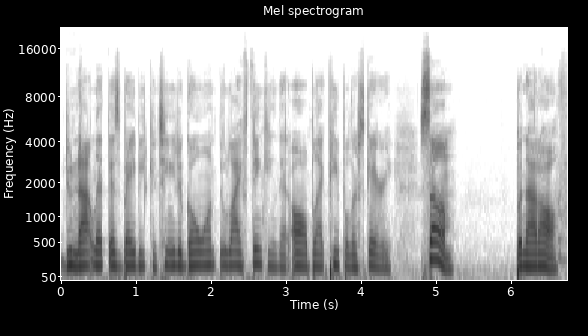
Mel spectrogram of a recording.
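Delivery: low, soft elder's admonition; imitated grandmother. Grandmother to granddaughter on a teachable moment, low imitated lecture. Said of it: "I could hear my grandmother say".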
